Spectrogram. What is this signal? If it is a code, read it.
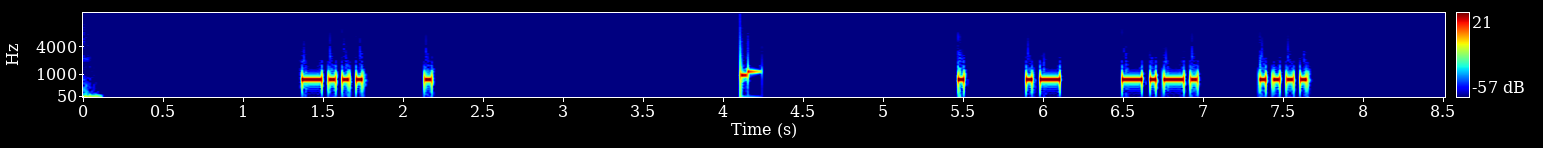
Morse code, heard as a keyed tone, about 28 wpm, spaced as for 16 wpm, 700 Hz. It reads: BE EACH
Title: 3x Character Spacing - Top 100 Words - 28wpm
